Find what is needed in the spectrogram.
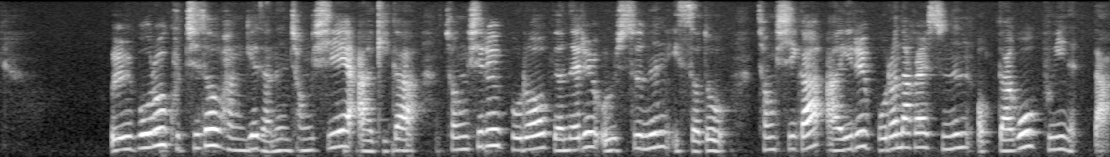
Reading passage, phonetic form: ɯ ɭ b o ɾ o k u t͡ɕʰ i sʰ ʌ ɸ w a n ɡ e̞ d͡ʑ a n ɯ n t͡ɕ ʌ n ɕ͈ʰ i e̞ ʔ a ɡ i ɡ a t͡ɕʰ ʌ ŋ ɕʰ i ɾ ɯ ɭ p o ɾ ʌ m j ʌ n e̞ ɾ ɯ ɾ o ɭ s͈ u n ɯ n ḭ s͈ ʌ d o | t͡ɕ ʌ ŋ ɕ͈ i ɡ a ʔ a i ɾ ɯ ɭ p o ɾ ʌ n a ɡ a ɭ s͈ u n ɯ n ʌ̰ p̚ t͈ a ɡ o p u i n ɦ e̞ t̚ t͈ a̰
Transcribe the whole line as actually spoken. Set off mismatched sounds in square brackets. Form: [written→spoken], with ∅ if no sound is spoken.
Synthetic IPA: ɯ ɭ b o ɾ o k u t͡ɕʰ i sʰ ʌ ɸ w a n ɡ e̞ d͡ʑ a n ɯ n t͡ɕ ʌ [n→ŋ] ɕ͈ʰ i e̞ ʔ a ɡ i ɡ a [t͡ɕʰ→t͡ɕ] ʌ ŋ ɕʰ i ɾ ɯ ɭ p o ɾ ʌ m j ʌ n e̞ ɾ ɯ ɾ o ɭ s͈ u n ɯ n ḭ s͈ ʌ d o | t͡ɕ ʌ ŋ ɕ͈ i ɡ a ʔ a i ɾ ɯ ɭ p o ɾ ʌ n a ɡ a ɭ s͈ u n ɯ n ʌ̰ p̚ t͈ a ɡ o p u i n ɦ e̞ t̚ t͈ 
